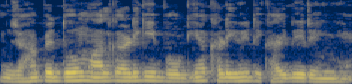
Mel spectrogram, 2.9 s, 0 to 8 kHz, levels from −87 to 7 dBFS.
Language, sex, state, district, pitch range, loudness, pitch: Hindi, male, Bihar, Samastipur, 120-140 Hz, -16 LUFS, 130 Hz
